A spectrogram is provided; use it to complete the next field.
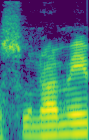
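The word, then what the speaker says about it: tsunami: लेकर जापान तक जाओगे तो उसमें टी साइलेंट होता है जैसे सुनामी तो सुनामी में प्रोनंसिएशन टी का नहीं किया जाता सिर्फ सु का किया जाता सु यानी सागर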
